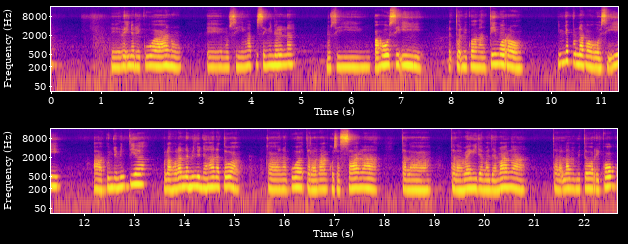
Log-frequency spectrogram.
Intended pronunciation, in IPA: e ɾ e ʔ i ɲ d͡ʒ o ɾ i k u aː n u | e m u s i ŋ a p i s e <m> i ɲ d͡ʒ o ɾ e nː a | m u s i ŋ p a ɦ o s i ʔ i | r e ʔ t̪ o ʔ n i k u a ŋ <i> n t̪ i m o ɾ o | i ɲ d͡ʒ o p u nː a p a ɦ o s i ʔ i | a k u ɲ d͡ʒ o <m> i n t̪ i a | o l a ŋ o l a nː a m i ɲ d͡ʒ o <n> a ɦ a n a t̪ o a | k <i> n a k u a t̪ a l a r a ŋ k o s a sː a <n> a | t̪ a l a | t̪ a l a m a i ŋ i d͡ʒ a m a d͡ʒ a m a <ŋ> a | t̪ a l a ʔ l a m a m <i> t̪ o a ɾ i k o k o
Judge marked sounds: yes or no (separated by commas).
no, no, yes, no, no, no, yes, yes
